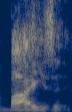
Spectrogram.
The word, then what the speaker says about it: Bison: it yes it is the bisen make sure you pronounce that right get your practicing the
